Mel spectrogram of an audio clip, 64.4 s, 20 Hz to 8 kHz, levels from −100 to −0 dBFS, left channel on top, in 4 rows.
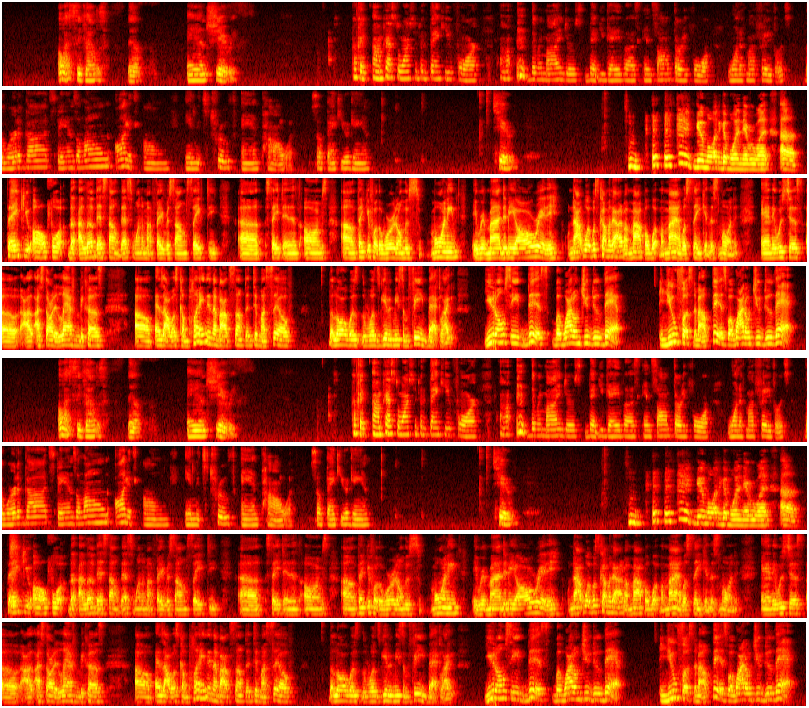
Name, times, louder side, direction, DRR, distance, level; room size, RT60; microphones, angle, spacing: voice 1, 1.1-2.0 2.5-2.8 3.7-4.6 25.9-26.3 32.3-32.5, right 1 dB, 5° right, 0.6 m, -31 dB
voice 2, 7.0-9.5 9.9-14.1 14.5-15.6 16.0-19.4 19.8-21.9 22.3-23.4, right 4 dB, 90° right, 0.4 m, -37 dB
voice 3, 28.6-32.0 32.3-36.5 36.9-41.3 41.6-46.9 47.4-50.3 50.9-54.1 54.8-57.3 57.9-60.7 61.4-64.1, left 6 dB, 85° left, 0.4 m, -26 dB
2.6 x 2.2 x 2.3 m
head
